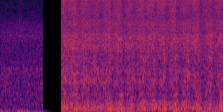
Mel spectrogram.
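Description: A Jeep engine idles loudly and steadily just after being started, a close, continuous low rumble that briefly cuts out before resuming.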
